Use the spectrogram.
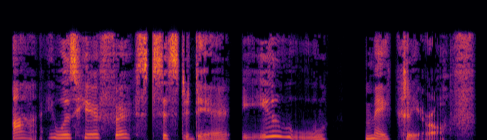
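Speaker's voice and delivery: slow, high, taunting drawl; stretched-out boozy defiance; drunken slur. A narrator's reading. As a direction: throw the order back at her tipsily. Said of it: "the slur in his voice".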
